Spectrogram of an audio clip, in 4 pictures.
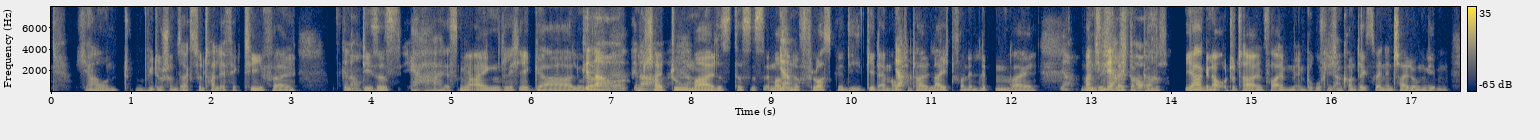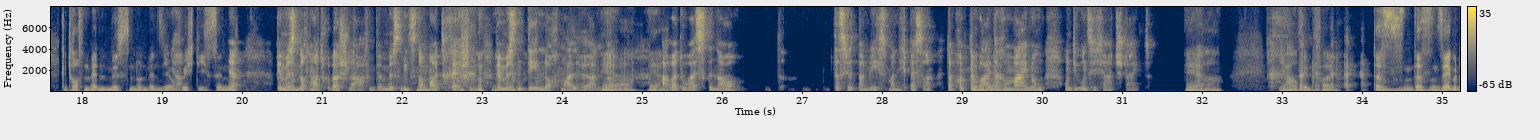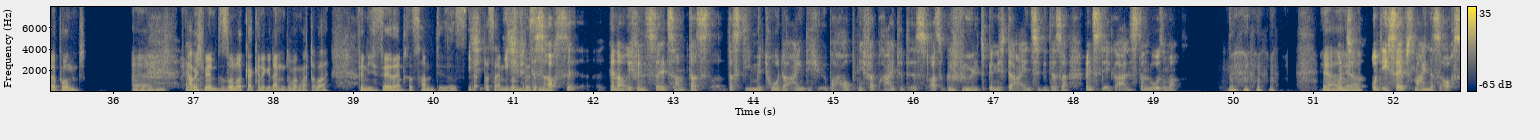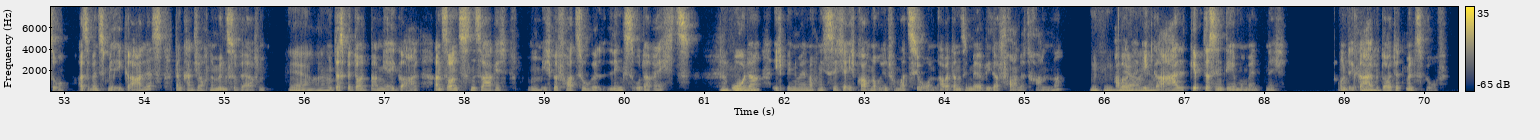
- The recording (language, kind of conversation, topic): German, podcast, Hast du eine Methode, um schnell Entscheidungen zu treffen?
- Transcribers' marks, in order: other background noise; chuckle; chuckle; chuckle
